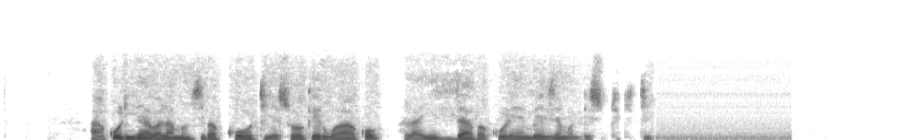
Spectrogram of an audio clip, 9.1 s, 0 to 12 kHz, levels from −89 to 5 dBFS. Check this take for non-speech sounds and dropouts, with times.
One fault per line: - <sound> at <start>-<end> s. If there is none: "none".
none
